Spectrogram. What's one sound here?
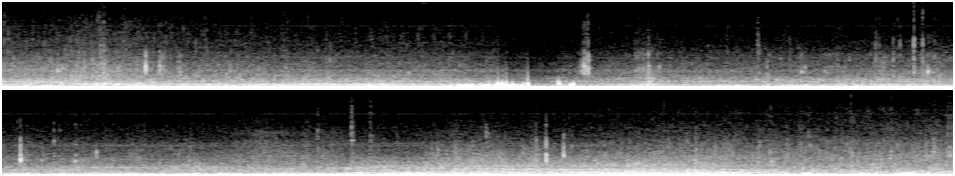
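A small boat motor hums steadily, stopping and starting again.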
